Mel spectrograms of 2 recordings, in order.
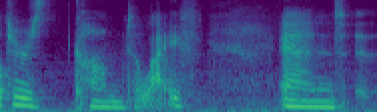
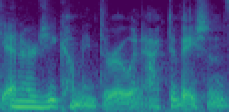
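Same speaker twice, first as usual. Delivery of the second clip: ordinary talk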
